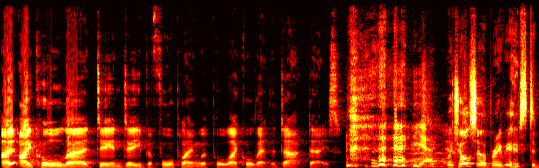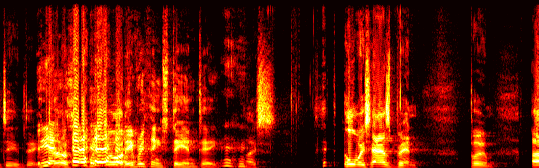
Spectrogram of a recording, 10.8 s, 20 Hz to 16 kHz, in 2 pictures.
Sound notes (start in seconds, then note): 3.4 group laughs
